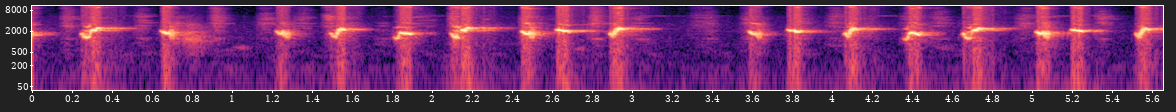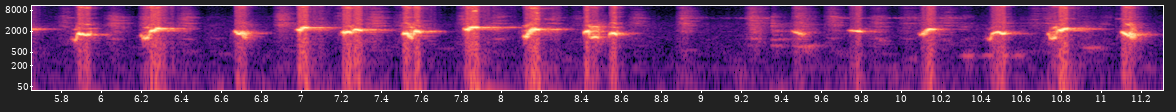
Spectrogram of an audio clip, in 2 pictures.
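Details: Sooty-headed bulbul in lively 'ropel panjang' song style, recording used as a lure: rapid clear whistled notes, mostly short rising and falling phrases, about three per second, with brief pauses near 3.5 and 9 seconds; no other sounds.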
